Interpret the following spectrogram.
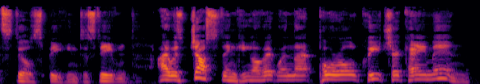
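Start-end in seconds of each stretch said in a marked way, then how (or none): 1.6-4.7 high, polite Englishman; earnest Englishman. A narrator's reading. Englishman explains himself to Stephen, high and earnest. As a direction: raise the pitch, mildly eager gentleman.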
